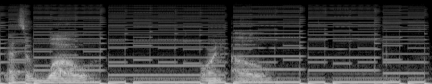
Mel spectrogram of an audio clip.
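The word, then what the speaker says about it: を: That's an That's a Wo or an O. It's pronounced O, but it's the WO.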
